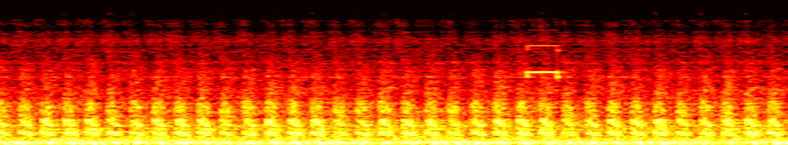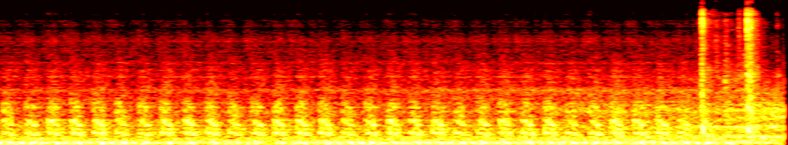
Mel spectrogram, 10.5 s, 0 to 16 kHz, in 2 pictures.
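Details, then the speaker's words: 2006 Dodge Sprinter diesel, crankshaft position sensor fault blamed, mass airflow sensor checked: steady starter churn about three compression beats a second for ten seconds without firing. The MAF check did not help. Crank no start. "Wow, this is worse than I thought. So anyways, this mass airflow sensor situation did not help anything."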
